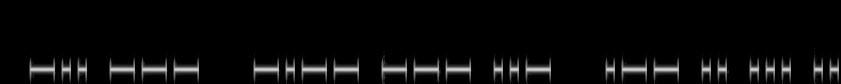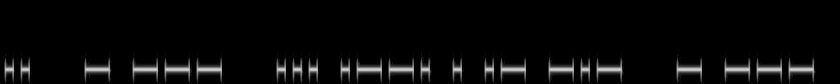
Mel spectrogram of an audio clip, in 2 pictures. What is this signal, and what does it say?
Morse code, heard as a keyed tone, about 16 wpm, 700 Hz. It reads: DO YOU WISH TO SPEAK TO
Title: Sentences from Top 1600 Words 15wpm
